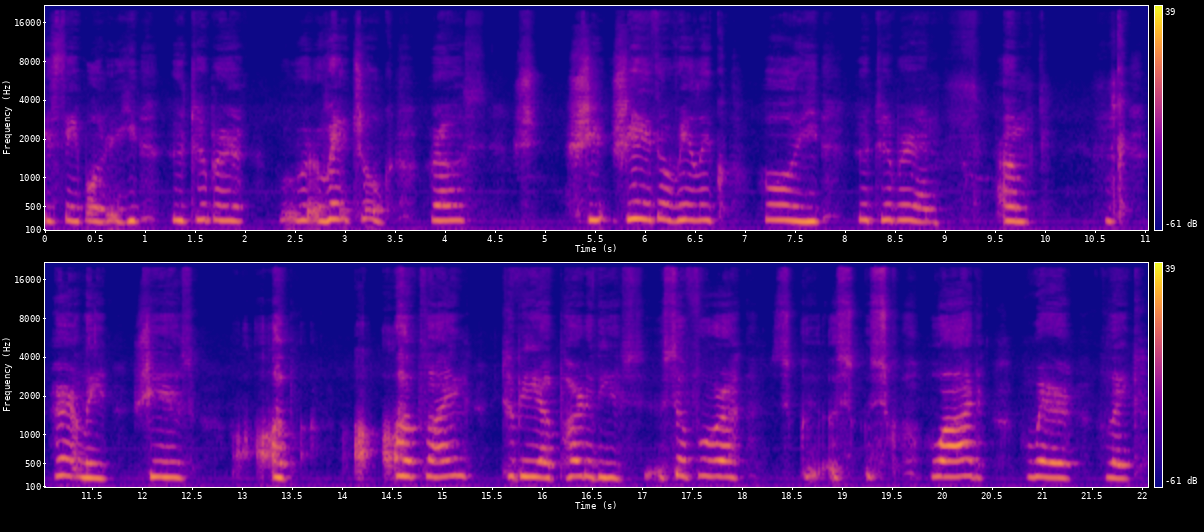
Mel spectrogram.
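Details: Adult woman who stutters, which she attributes to muscle tightness from cerebral palsy (brain damage as a baby); speech therapy from a young age through senior year of high school; uses techniques but expects lifelong stuttering; stuttering.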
